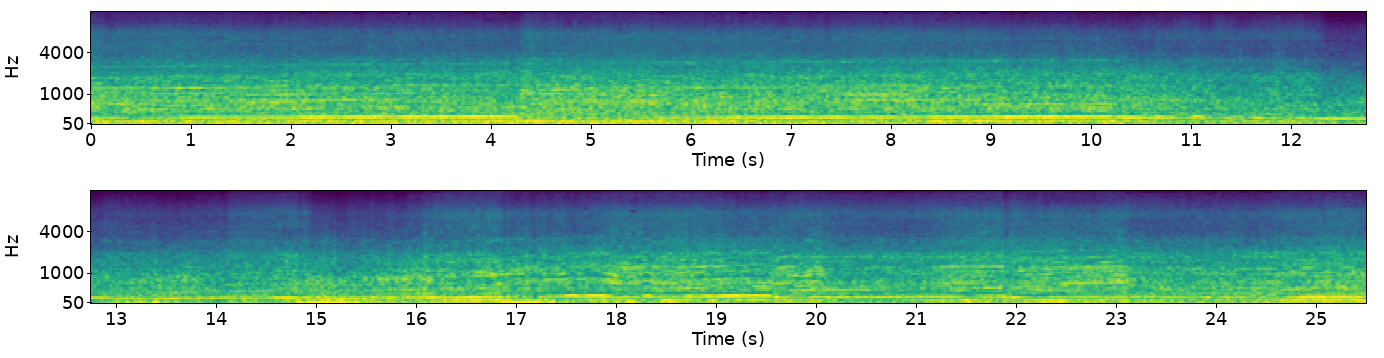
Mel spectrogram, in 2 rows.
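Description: Onboard engine of an LMP2 or GTE race car at Road Atlanta in iRacing, a steady droning engine tone held at high revs throughout, dipping briefly through a corner and climbing again, loud and close.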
